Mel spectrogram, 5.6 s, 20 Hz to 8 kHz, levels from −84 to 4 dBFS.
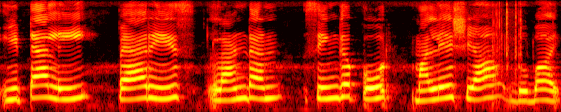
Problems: constant background noise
